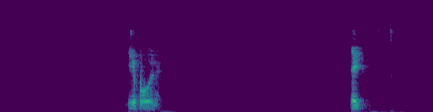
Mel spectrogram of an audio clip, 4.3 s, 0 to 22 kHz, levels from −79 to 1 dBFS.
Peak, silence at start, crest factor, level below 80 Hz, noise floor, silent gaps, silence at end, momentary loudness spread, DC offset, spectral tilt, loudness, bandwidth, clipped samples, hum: -14 dBFS; 1.3 s; 28 dB; -80 dBFS; -89 dBFS; none; 0.7 s; 14 LU; under 0.1%; -2.5 dB/octave; -34 LUFS; 7.6 kHz; under 0.1%; none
